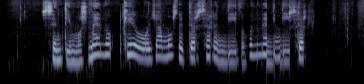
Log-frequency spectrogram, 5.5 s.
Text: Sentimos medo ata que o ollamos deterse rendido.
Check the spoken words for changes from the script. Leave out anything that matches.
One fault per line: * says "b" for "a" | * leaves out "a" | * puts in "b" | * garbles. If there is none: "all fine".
* leaves out "ata"
* garbles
